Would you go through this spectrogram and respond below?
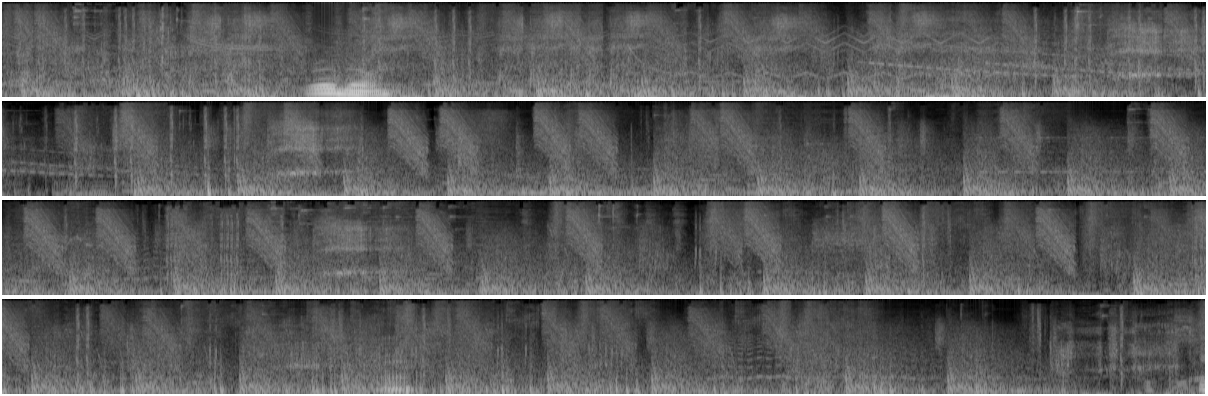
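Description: Gunfire in the video game Terraria, a dense, sustained barrage of rapid shots and thuds running throughout, with someone talking over it.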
